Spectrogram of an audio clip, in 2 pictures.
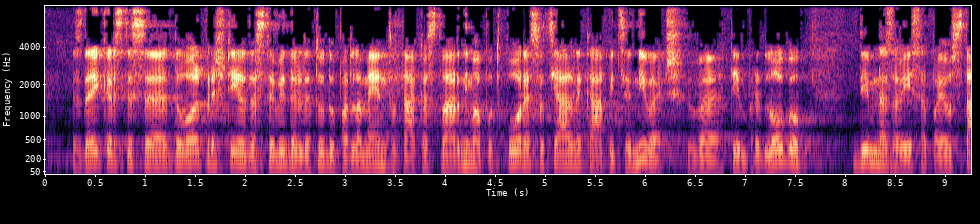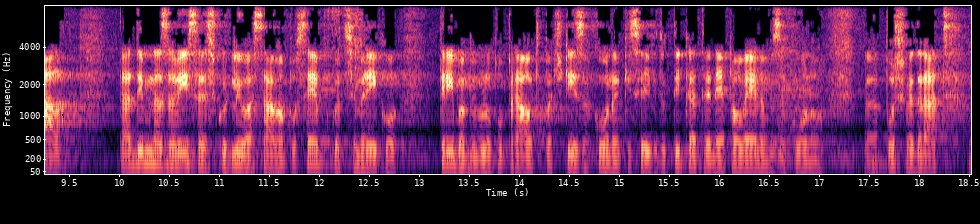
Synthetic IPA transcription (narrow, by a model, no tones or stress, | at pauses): zd̪ajkɛɾst̪ɛsɛd̪ɔʋɔlpɾɛʃt̪eːld̪ast̪ɛʋid̪ɛld̪at̪ud̪upaɾlamɛ̃nt̪ut̪aːkast̪ʋaːɾniːmapɔt̪poːɾɛsɔsjaːlnɛkaːpit̪sɛniʋɛt͡ʃʋət̪empɾɛd̪loːɡu | d̪imnazaʋeːsapajɛwst̪aːla | t̪aːd̪imnazaʋeːsajɛʃkɔd̪liːʋasaːmapɔsɛbkɔt̪sɛmɾeːku | t̪ɾeːbabibilopɔpɾawt̪pat͡ʃt̪ezakoːnɛkisɛjiɣd̪ɔt̪ikat̪ɛnɛpawɛːnəmzakoːnupɔʃʋɛd̪ɾat̪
